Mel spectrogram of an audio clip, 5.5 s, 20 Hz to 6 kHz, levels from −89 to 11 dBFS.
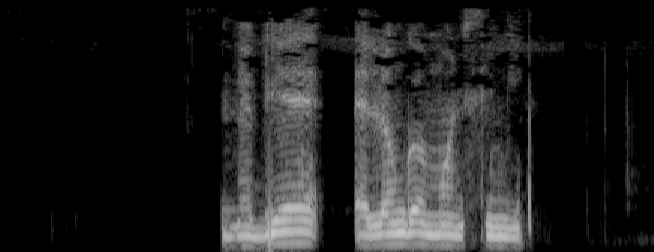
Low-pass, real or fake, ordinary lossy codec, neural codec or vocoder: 5.4 kHz; real; MP3, 24 kbps; none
